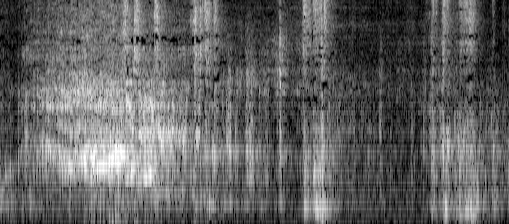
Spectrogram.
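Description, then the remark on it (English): An espresso machine's steam wand froths and heats milk in a jug, its frother held just on top of the milk: a loud, steady hiss swells over the first two seconds, then breaks into uneven sputtering bursts and hissy gurgles, with no voices. “Frothing away, just got to get the frother just on top of the milk there.”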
